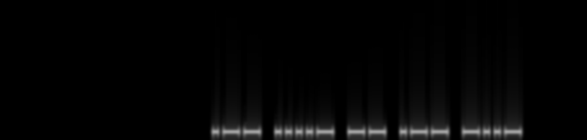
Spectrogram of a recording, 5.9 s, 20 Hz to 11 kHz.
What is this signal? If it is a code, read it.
Morse code, heard as a keyed tone, about 20 wpm, 700 Hz. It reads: W4MWX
